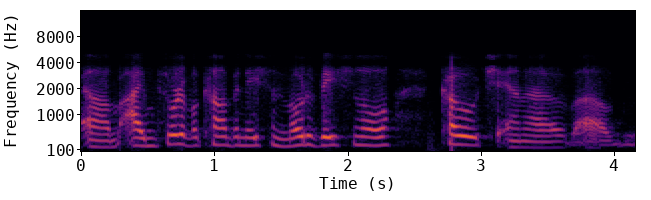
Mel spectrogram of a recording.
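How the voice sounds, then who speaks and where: An ordinary speaking voice in an American accent, fairly quick, with ordinary pitch variation. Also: woman. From US Midwest, Dearborn, Michigan. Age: 50s. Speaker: TV host and confidence coach. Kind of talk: interview.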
